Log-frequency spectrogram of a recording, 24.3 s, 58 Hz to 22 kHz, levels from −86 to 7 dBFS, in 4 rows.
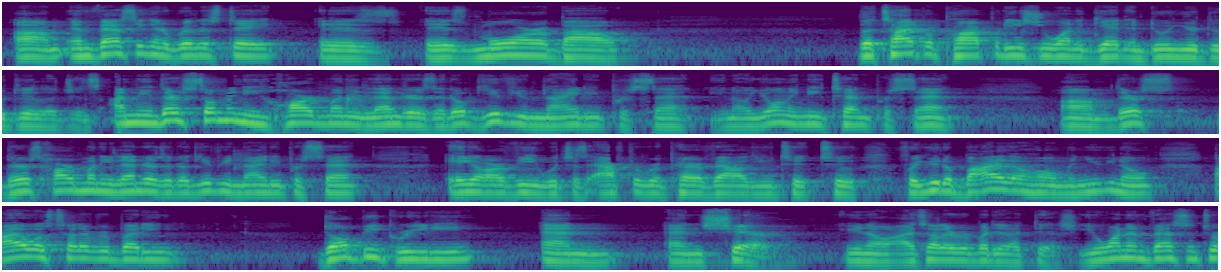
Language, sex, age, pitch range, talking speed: English, male, 30-49, 140-175 Hz, 225 wpm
